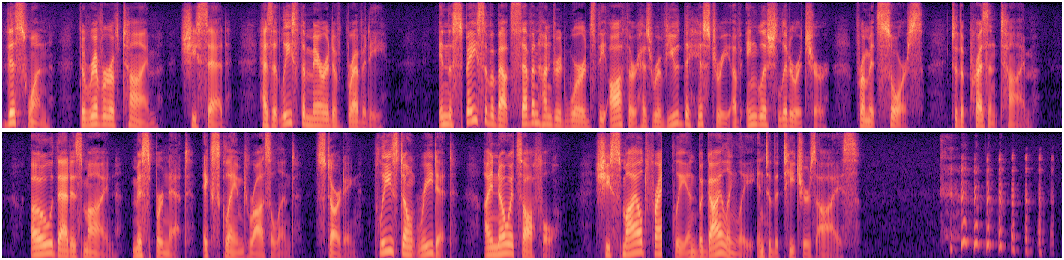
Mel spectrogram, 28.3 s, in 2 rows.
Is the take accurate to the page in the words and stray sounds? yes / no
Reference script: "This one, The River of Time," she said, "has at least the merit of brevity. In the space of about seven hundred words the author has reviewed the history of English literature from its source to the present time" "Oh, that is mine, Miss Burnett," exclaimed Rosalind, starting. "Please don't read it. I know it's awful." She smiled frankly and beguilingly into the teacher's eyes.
no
